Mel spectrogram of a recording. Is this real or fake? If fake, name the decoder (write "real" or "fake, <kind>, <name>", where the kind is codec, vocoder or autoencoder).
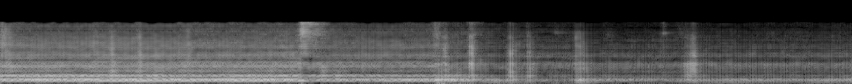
fake, vocoder, Vocos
